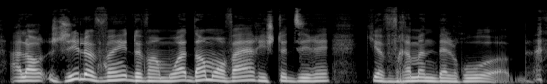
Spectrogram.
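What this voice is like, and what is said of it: Put-on Saguenay Quebec accent. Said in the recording (French): “l'accent du Saguenay, c'est mon accent préféré ... je me moque pas, j'aime”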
